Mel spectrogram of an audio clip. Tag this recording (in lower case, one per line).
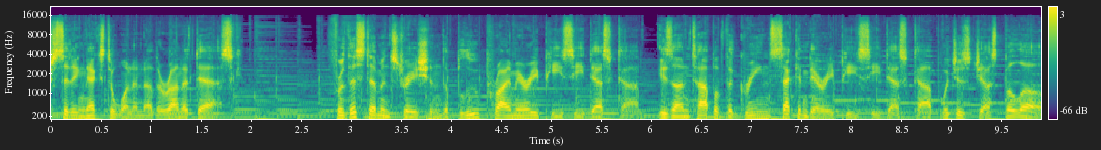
speech
music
